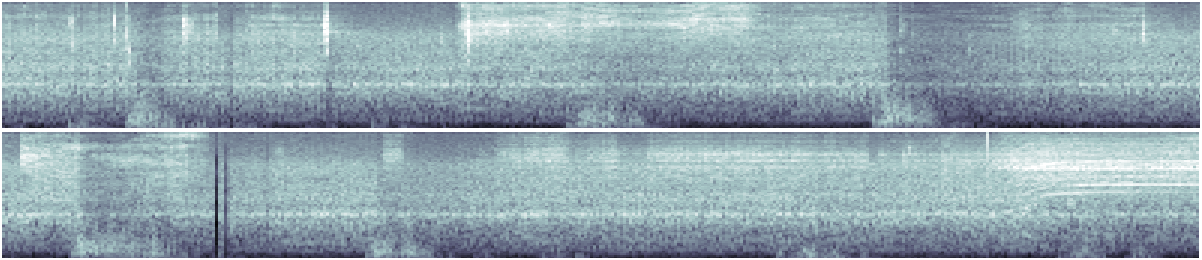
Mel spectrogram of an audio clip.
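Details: Steady high-pitched motor whine with intermittent low rushing bursts: surgical otologic burr drilling through the posterior tympanotomy into the middle ear after cortical mastoidectomy during cochlear implant surgery.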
